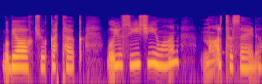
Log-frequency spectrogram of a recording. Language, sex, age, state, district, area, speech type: Kashmiri, female, 18-30, Jammu and Kashmir, Budgam, rural, spontaneous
